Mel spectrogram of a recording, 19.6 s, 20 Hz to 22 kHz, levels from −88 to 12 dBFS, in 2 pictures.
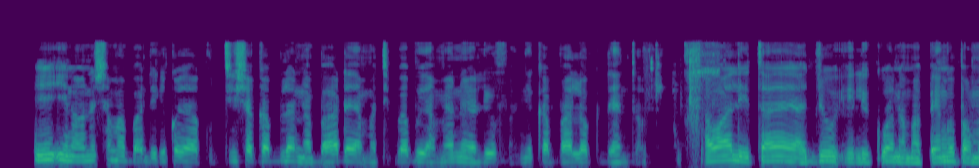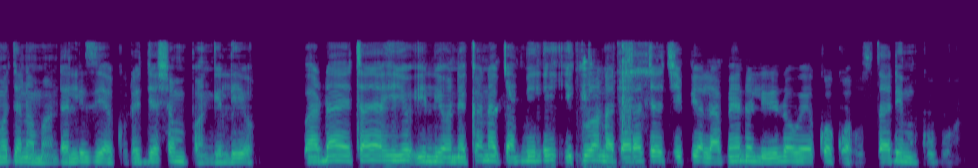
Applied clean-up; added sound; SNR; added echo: neural mask model Resemble Enhance denoiser.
